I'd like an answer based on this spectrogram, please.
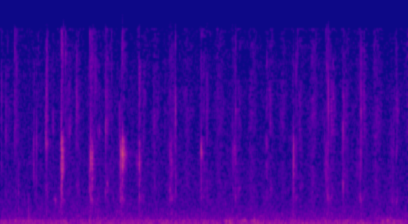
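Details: Close ASMR pickup of a cat eating food: rapid, irregular crunchy clicks from biting and chewing, some louder snaps standing out, with a soft hum behind.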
